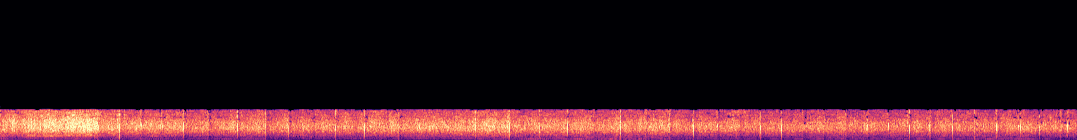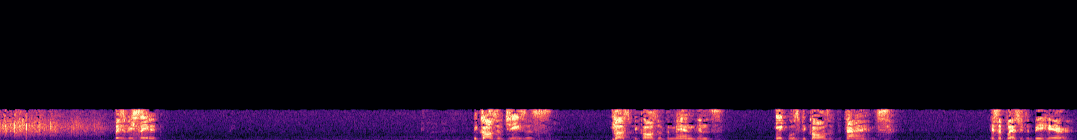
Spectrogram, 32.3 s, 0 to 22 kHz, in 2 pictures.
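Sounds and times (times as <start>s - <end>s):
audience applauding with many hands clapping: 0.0s - 18.3s
speech: 18.0s - 18.6s, 23.3s - 24.4s, 25.4s - 27.0s, 27.8s - 29.6s, 31.0s - 32.3s.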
